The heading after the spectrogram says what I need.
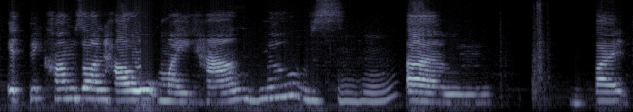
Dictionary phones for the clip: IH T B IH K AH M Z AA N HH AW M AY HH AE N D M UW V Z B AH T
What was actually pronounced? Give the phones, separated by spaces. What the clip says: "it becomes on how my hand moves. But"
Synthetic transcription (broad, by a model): IH T B IH K AH M Z N HH AW M AY HH AE N D M UW V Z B AH T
